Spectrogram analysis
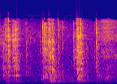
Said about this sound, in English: Now, let me open the door, and don't you say a word.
